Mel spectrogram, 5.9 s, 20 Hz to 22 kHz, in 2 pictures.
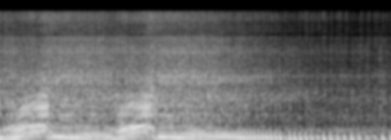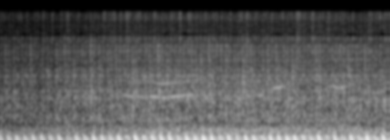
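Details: Honda GL at 70 stroke/bore that feels sluggish; its earlier CBR piston scored within a month. After two blips it idles with heavy uneven thumping and clatter. A reversed clamp bolt rubs the rotating part and the cam tensioner rises and falls, surging the idle.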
